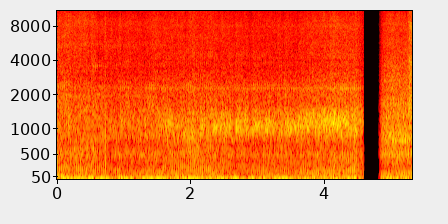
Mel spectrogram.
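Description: Yamaha FZ25 motorcycle being ridden, its single-cylinder engine running steadily under a dense rushing noise. The sound cuts out completely for a split second about four and a half seconds in.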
